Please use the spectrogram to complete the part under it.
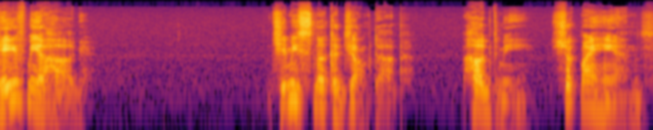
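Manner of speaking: touched, a bit emotional. Recalling being hugged by others in a restaurant, a little emotional. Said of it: "You get a little emotional".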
